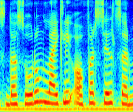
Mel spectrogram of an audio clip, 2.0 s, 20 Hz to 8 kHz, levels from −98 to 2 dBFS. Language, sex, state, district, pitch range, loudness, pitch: English, female, Jharkhand, Garhwa, 240-270 Hz, -13 LUFS, 255 Hz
